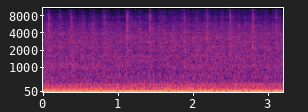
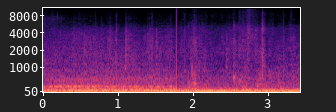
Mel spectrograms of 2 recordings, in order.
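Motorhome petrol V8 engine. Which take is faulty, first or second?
first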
